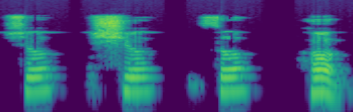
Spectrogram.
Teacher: जब हम इनका उच्चार करते हैं तब मुंह से हवा तेजी से या जोर से बाहर की तरफ निकलती है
